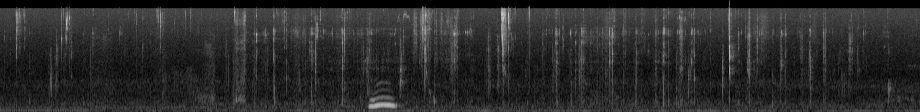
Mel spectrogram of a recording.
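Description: A person chewing and biting sushi rolls, with many small wet mouth clicks and smacks. About seven and a half seconds in comes a short hummed 'mm' that rises and falls.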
